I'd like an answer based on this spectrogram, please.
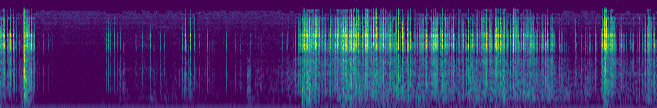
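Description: Lawnmower with a couple of sharp knocks at the start, then from about three seconds in a steady noise of the mower running over the lawn, with another knock near the end.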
